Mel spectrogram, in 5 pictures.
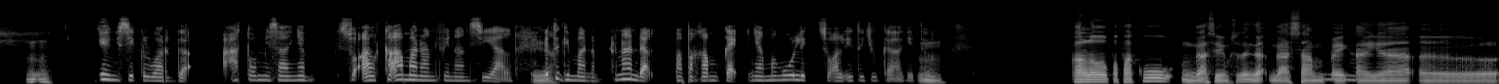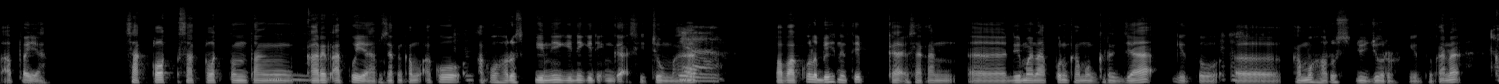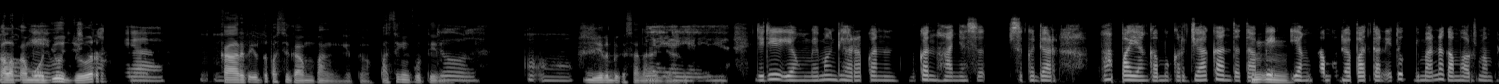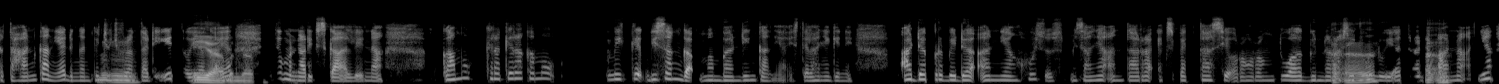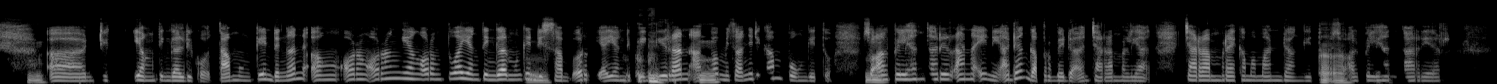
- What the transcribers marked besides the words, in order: tapping; in English: "suburb"; throat clearing
- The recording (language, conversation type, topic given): Indonesian, podcast, Bagaimana biasanya harapan keluarga terhadap pilihan karier anak?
